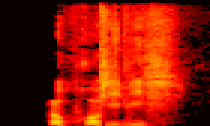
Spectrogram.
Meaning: coprophilia
- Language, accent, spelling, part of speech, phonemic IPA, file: French, France, coprophilie, noun, /kɔ.pʁɔ.fi.li/, LL-Q150 (fra)-coprophilie.wav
